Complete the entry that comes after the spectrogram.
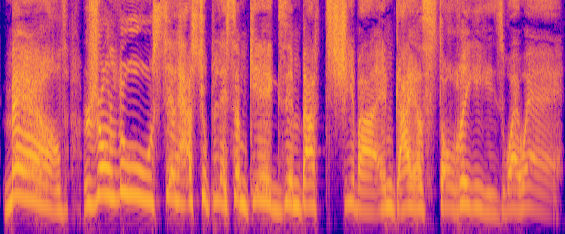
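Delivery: put-on exclamation, then a French-accented game line. Game narrator reporting on Jean-Loup's gigs, French accent.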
